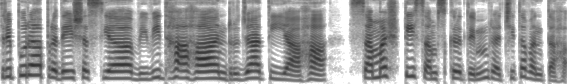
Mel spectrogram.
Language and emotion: Sanskrit, neutral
